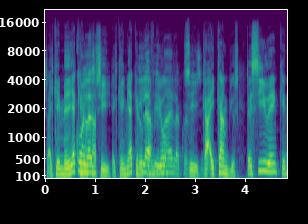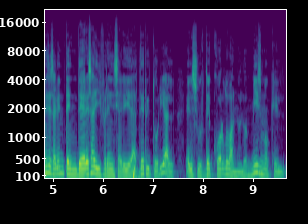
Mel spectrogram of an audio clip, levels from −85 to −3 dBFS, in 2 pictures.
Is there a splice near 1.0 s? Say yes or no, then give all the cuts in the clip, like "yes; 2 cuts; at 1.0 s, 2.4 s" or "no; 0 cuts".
yes; 2 cuts; at 1.0 s, 3.9 s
